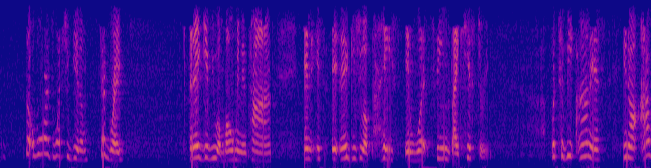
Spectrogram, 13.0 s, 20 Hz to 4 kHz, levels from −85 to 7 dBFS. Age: 40-59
